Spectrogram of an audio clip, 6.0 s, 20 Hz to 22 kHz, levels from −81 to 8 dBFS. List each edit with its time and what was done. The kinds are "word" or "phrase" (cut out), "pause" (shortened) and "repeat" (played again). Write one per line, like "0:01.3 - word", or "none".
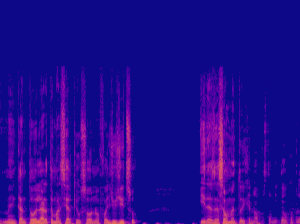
0:03.9 - pause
